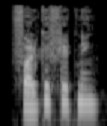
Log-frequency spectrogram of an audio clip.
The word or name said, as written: folkeflytning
